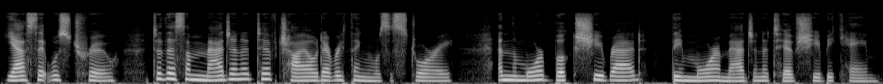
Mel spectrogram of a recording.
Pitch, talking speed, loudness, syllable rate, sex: 185 Hz, 155 wpm, -20 LUFS, 5.0 syllables/s, female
